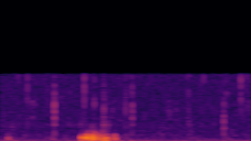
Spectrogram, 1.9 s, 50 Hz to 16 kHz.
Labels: {"label": "biophony, low growl", "recorder": "SoundTrap 300"}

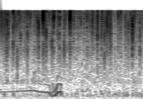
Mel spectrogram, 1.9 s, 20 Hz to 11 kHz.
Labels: {"label": "biophony, cascading saw", "recorder": "SoundTrap 600 or HydroMoth"}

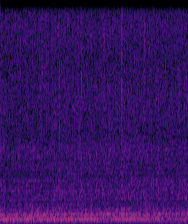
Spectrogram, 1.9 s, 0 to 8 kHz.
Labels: {"label": "anthrophony, boat engine", "recorder": "SoundTrap 300"}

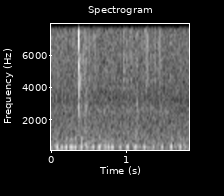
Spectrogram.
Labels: {"label": "biophony, squirrelfish (Holocentrus)", "recorder": "SoundTrap 300"}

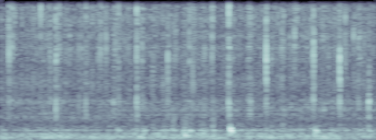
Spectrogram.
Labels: {"label": "ambient", "recorder": "HydroMoth"}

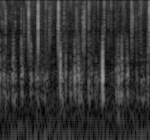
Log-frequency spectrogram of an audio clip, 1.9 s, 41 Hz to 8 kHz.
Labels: {"label": "biophony, sea urchins (Echinidae)", "recorder": "SoundTrap 600 or HydroMoth"}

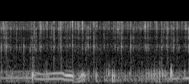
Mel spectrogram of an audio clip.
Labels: {"label": "biophony, cascading saw", "recorder": "HydroMoth"}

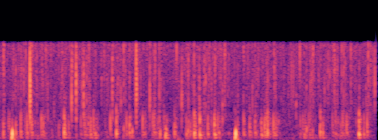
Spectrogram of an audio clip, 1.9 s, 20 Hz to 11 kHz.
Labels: {"label": "biophony, sea urchins (Echinidae)", "recorder": "SoundTrap 600 or HydroMoth"}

